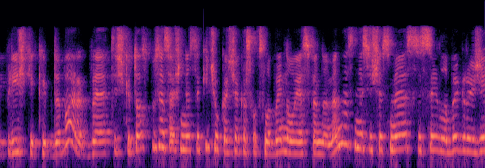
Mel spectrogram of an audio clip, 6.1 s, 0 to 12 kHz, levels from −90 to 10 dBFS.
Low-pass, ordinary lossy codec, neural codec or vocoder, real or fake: 7.2 kHz; AAC, 48 kbps; none; real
